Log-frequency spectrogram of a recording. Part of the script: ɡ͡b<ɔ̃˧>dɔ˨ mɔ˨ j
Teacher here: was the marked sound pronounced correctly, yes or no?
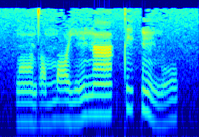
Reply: no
